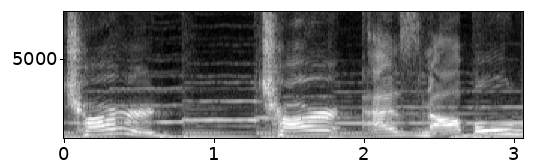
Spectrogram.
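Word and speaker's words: Char Aznable: So it would be it it would be closer to Char. So Char as noble. We would cuz I'm I'm seeing the pronunciation in Japanese and kind of working back to how that would be in English.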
